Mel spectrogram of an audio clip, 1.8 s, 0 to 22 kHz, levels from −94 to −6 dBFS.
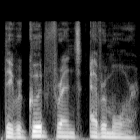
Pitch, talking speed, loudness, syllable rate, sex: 100 Hz, 170 wpm, -18 LUFS, 5.9 syllables/s, male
